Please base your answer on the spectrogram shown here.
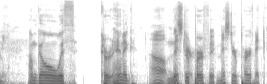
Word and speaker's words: Hennig: Now you got to get No second N. It's not Henning. All you idiots are always calling him Henning. His name was goddamn Kurt Hennig. Hennig. It's a hard G. Hennig.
